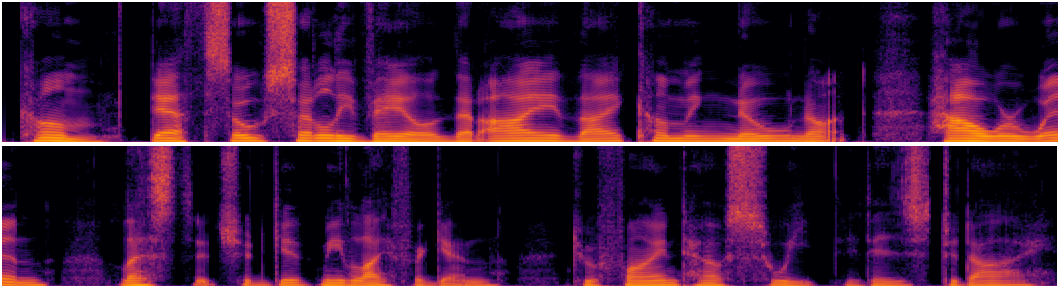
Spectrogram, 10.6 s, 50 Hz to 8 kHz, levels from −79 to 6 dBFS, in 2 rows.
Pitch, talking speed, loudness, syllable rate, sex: 130 Hz, 165 wpm, -18 LUFS, 3.7 syllables/s, male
